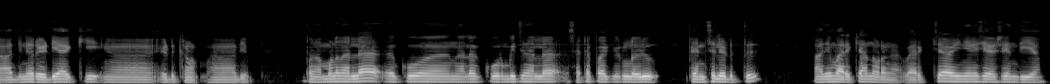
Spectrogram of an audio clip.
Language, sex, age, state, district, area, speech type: Malayalam, male, 45-60, Kerala, Wayanad, rural, spontaneous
